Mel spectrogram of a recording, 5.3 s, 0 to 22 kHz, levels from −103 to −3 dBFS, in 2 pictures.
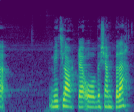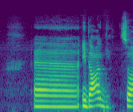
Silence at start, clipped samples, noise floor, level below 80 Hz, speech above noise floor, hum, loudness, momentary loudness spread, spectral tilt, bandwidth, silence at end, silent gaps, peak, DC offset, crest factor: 0 s; under 0.1%; -68 dBFS; -60 dBFS; 48 dB; none; -21 LUFS; 12 LU; -5.5 dB/octave; 11.5 kHz; 0 s; none; -2 dBFS; under 0.1%; 20 dB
